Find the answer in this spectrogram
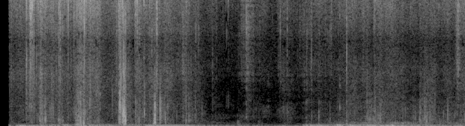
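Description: Footsteps on a dirt and grass footpath: irregular soft steps of people walking.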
